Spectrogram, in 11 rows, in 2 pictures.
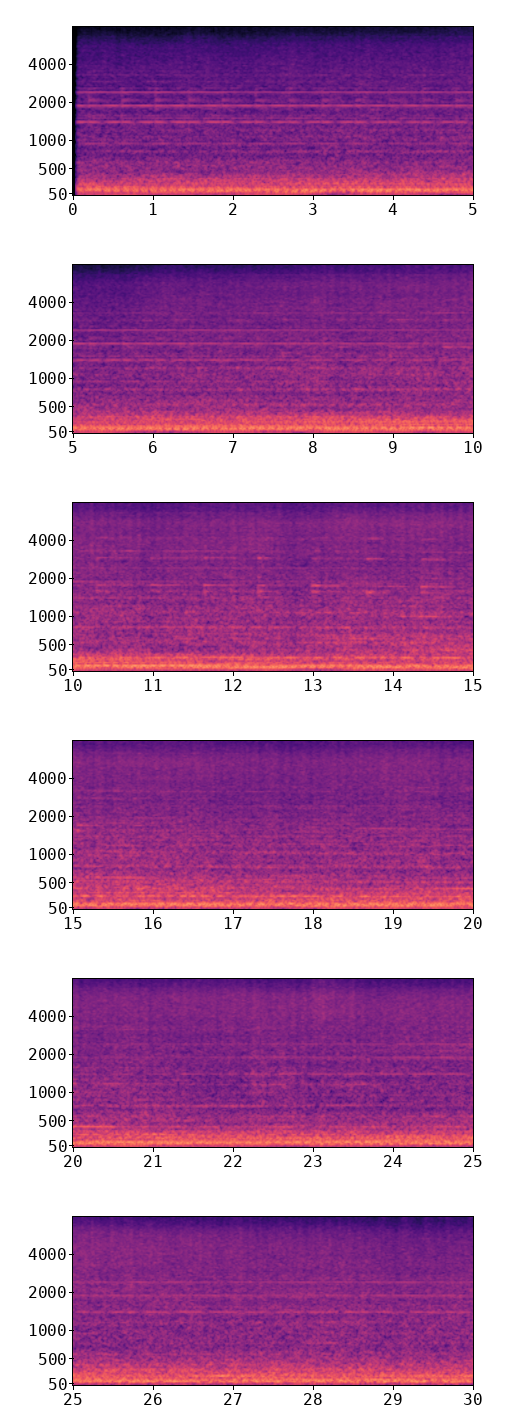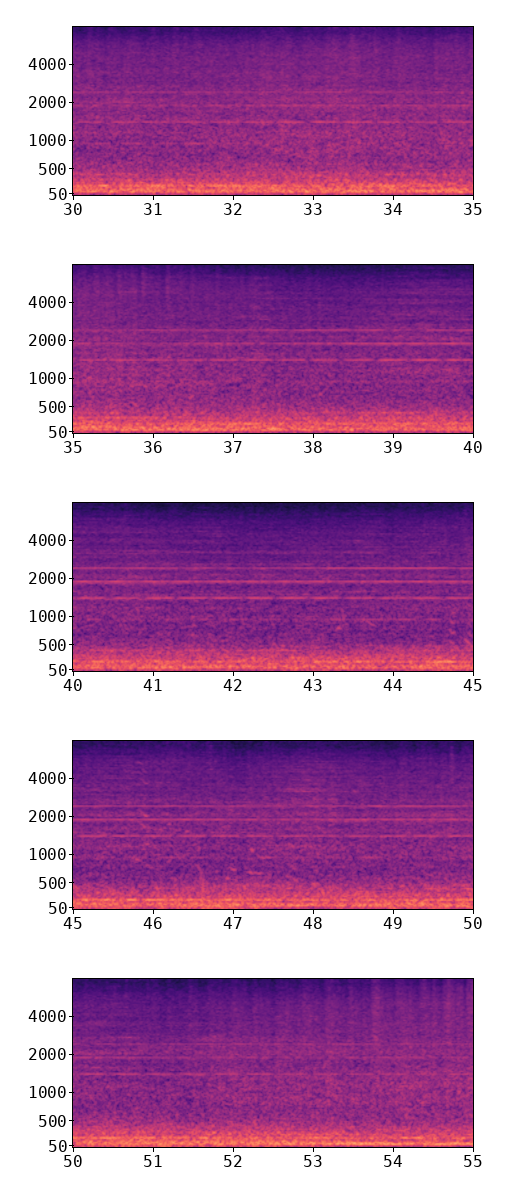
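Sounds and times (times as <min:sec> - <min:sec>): steady higher tones: 0:00.1 - 0:28.7
locomotive engine drone: 0:00.1 - 0:55.0
train cars rolling on rails: 0:00.1 - 0:55.0.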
